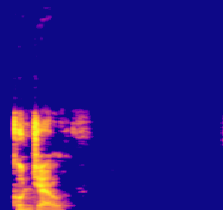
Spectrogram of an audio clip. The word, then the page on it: kondzel: po našimu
